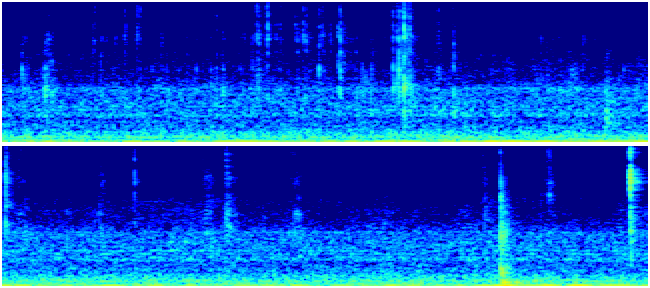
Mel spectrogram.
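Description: Faint soft clicks and slides of Upper Deck basketball trading cards being flipped one by one off a stack held in the hands, with a slightly louder tap near the end.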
